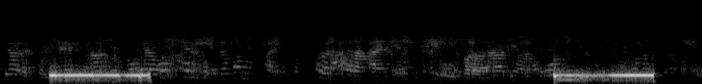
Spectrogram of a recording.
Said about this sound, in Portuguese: A ligação ficou ruim, caiu a ligação, perdão.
